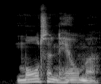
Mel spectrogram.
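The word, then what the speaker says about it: Morten Hilmer: So people who are listening, how do you say his name exactly? – Morton Hilmer.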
